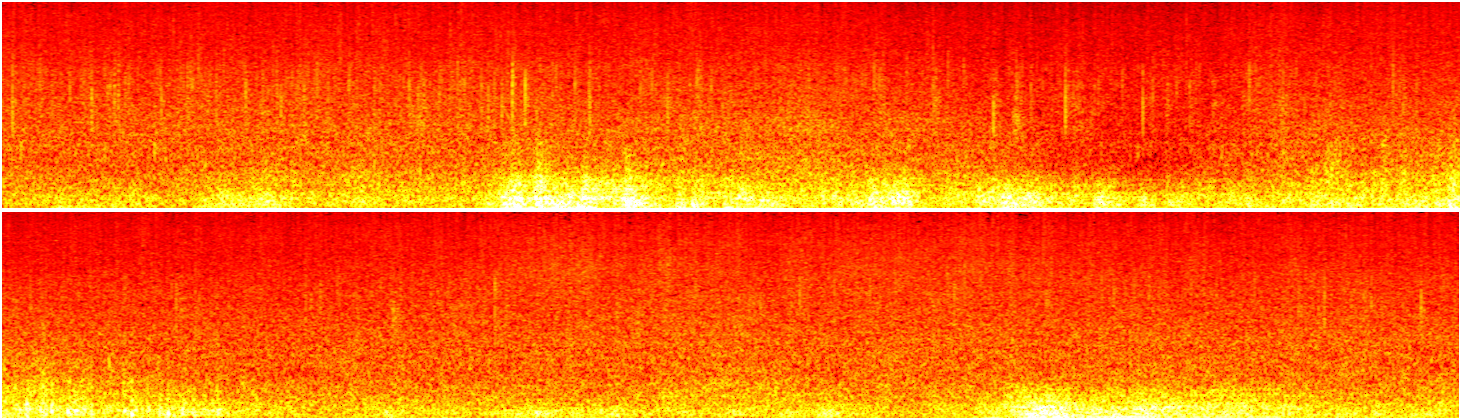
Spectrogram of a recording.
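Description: Steady heavy rain drumming on a house's corrugated roof. Thunder rolls twice: a long rumble about five seconds in and another near the end.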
